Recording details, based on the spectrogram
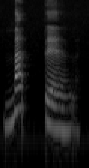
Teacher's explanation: you can emphasize the double P as in Italian, where you would do m'appelle.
